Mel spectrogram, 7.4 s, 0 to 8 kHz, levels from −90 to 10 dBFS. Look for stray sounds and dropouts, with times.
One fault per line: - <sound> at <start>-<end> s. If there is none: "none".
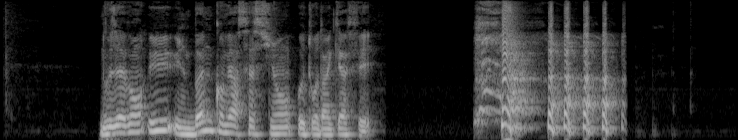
- laugh at 4.7-6.3 s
